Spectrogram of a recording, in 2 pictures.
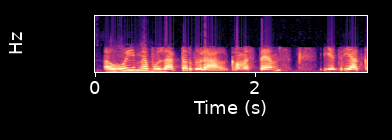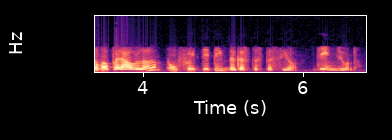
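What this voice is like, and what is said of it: Regional Catalan accent. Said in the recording (Catalan): “Com ens encanta aquest accent”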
